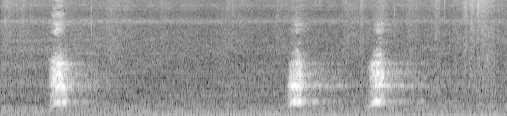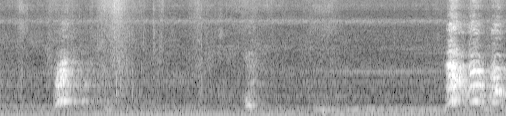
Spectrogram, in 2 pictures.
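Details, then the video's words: Gunner the dog gives spaced single barks at irregular intervals, a softer yelp-like sound near the end, then a final burst of close barks, with a low background hum. "Gunner the Barking Dog"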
